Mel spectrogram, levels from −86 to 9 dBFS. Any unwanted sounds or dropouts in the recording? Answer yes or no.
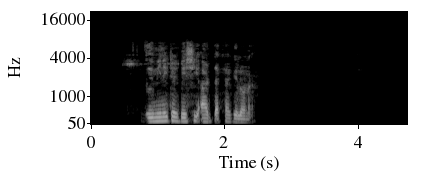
no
